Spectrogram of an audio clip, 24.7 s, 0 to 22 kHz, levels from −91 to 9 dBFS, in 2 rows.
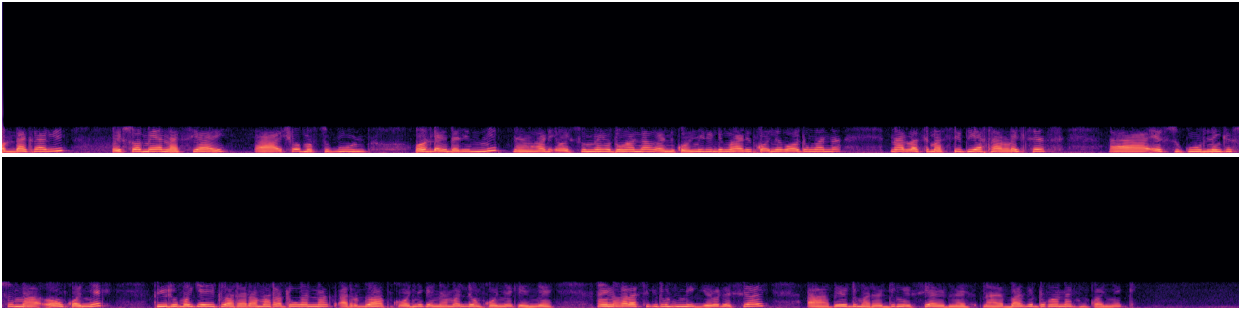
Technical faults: AMR narrowband mobile codec; AMR comfort noise

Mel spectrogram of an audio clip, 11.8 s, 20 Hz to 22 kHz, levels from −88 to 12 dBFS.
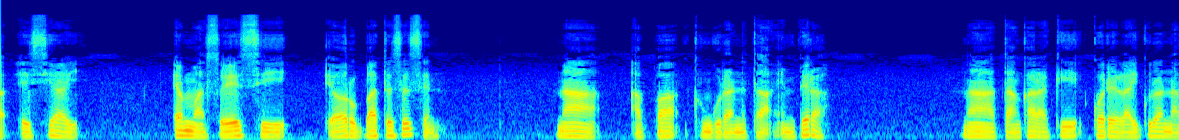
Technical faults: HE-AAC compression

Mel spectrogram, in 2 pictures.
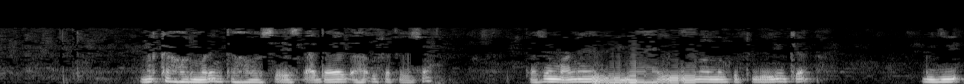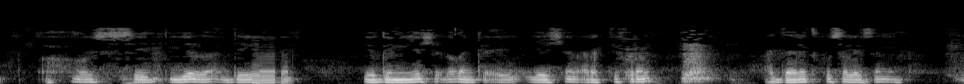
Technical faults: MP3 compression; robotic sound from repeated short buffers

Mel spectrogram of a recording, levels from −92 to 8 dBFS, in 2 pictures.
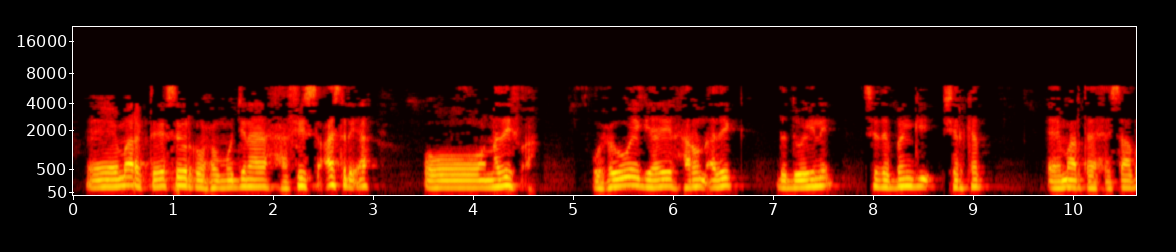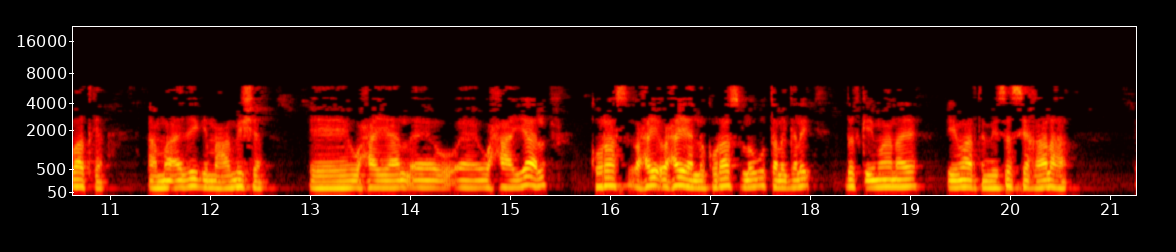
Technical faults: MP3 compression

